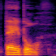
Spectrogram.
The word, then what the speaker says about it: Babel: You know, there's again, you know, I go back to the central banking model, which I identify with the Tower of Babel, Babel, as some people might pronounce it, and so on.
